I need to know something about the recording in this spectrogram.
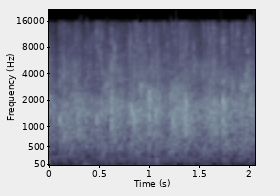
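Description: Steady applause from an audience, many hands clapping in a dense, continuous patter with no voices standing out, holding an even level throughout.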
